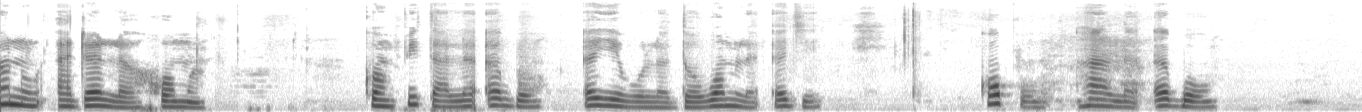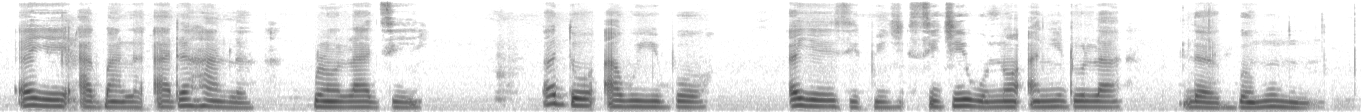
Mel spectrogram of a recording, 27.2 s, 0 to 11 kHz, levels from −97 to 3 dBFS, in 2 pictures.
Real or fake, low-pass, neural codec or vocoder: real; 9.9 kHz; none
